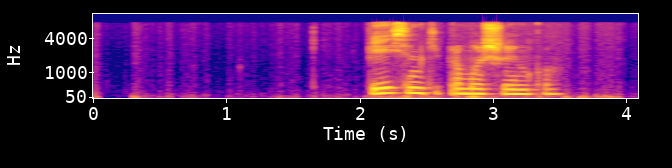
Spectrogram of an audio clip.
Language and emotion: Russian, neutral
